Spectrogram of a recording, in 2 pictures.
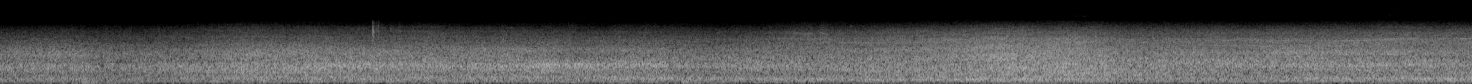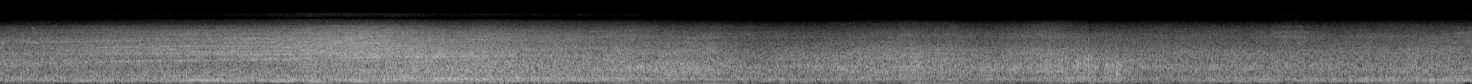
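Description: Road traffic passing on a street, cars driving by. About two-thirds of the way through, one vehicle pulls away with a rising engine note, the loudest moment.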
